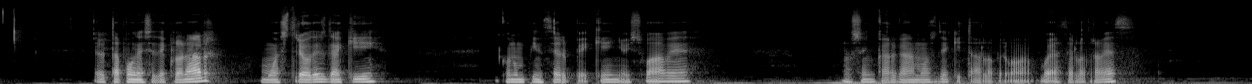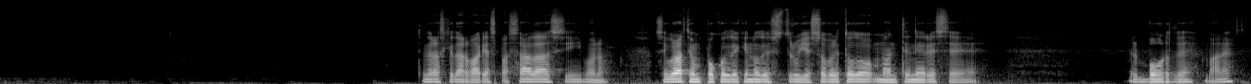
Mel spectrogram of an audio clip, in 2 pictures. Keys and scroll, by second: 8.4 alt+super+z, 9.3 alt+super+z.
